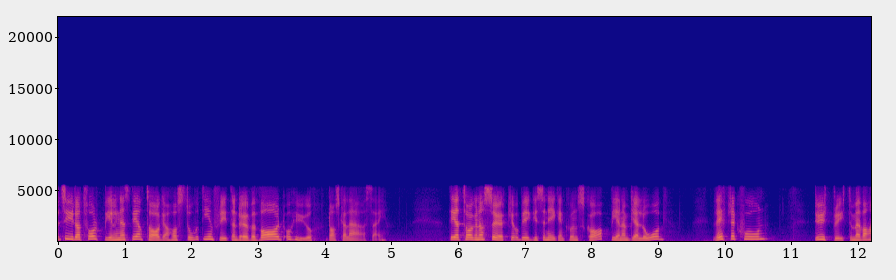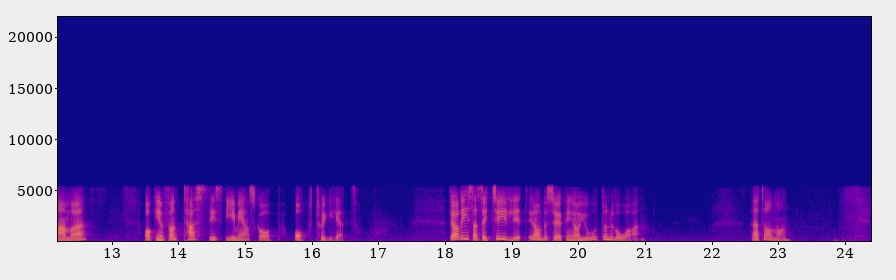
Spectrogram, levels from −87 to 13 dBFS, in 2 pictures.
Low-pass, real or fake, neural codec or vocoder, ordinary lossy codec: 5.4 kHz; fake; codec, 16 kHz, 0.3 kbps, FocalCodec; none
